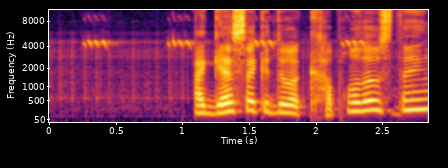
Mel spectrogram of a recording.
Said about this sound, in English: More than you hate listening to the cricket chirp?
